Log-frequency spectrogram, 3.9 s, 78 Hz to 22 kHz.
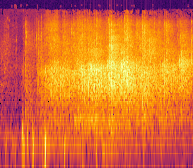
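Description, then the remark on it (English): An audience breaks into applause for itself, for changing 16 children's lives through a partnership with Compassion. It starts with a few scattered claps that quickly build into a steady, dense round of clapping, which carries on at an even level without any talking. “You've changed 16 children's lives through your partnership with Compassion, which I think is absolutely incredible, and you should probably give yourselves a round of applause for that.”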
